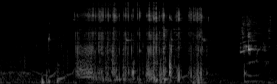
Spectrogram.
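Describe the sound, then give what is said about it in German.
Someone takes a sip of a drink, a quiet slurping, crinkly rush lasting about a second, with a few faint clicks around it. “Ich trinke jetzt einen Schluck.”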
